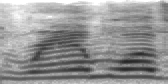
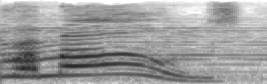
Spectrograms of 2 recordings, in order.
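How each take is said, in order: First: The name is split into ram plus ones. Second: The name is said as one word, ra-moans.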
